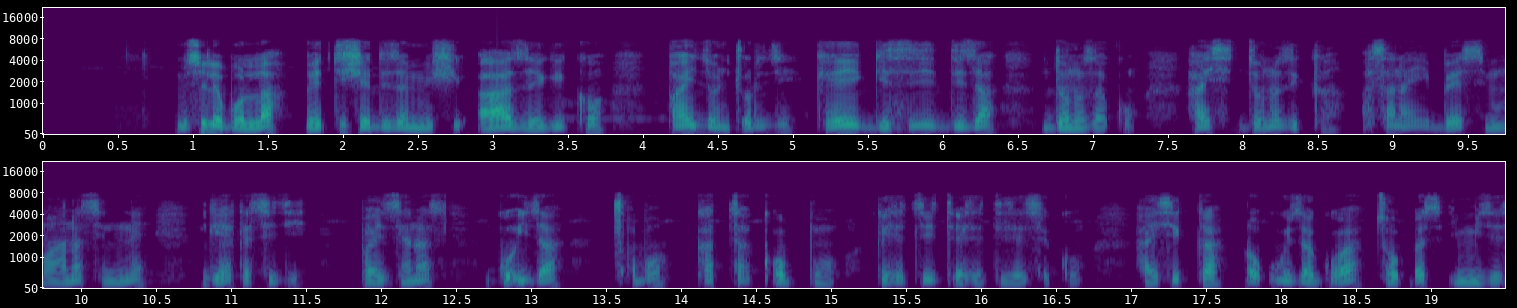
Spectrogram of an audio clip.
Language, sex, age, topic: Gamo, male, 25-35, agriculture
